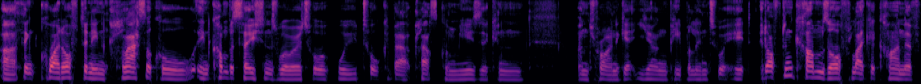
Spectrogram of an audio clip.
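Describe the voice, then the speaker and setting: Dark and mellow in tone, the voice moves at a fairly quick pace with ordinary pitch variation and a dry, close sound with no echo. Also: man. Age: 50s. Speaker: composer and pianist. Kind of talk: casual chat. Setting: video call.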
